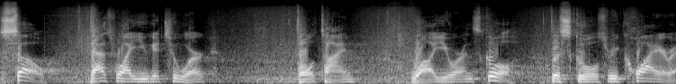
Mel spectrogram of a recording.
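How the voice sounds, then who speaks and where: A man speaks at a medium pitch with ordinary pitch variation, going fairly slowly with long, frequent pauses. Noticeable background noise sits behind him. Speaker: education program representative. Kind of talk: presentation to an audience. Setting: room with live audience, no microphone. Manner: loud.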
